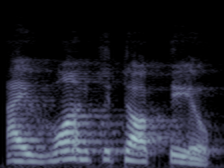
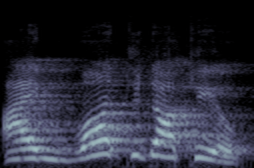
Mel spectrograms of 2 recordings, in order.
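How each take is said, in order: First: Plain-ish firm request; first take. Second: Second take, different tone. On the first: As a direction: say it flat, a bit low. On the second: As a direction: say it with a friendlier lift. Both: Shown as a demonstration. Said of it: "It's the same sentence".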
